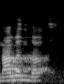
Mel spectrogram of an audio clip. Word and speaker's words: Nalanda: first thing is that the name of nalanda which we generally pronounce as we are writing again actually the name is na landa it is it is the same way wrong pronunciation and wrong writing followed it comes from three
